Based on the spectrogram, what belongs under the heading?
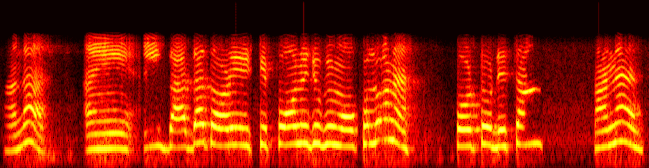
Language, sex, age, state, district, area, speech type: Sindhi, female, 30-45, Rajasthan, Ajmer, urban, conversation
